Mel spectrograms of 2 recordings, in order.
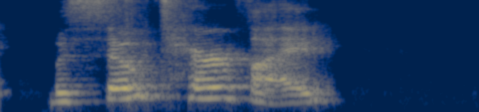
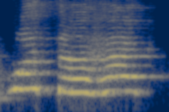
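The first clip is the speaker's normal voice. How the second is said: high, loud what the heck; astonished, can't believe it; sudden high surprised outburst; stunned disbelief; 13 semitones higher, 4 dB louder than usual. Retold or imitated. Disbelief at winning the division.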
